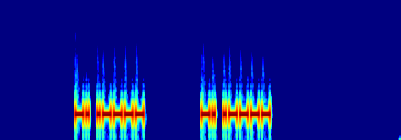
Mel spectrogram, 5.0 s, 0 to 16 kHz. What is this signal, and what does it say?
Morse code, heard as a keyed tone, about 36 wpm, 700 Hz. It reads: N1 N1
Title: USA Call Sign Prefixes - Repeated 2x - 35wpm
